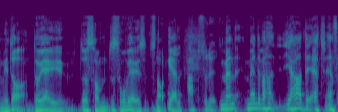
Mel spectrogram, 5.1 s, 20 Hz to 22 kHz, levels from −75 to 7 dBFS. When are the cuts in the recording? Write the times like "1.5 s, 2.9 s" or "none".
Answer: 2.5 s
